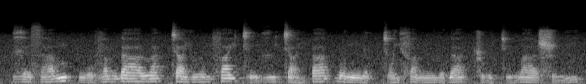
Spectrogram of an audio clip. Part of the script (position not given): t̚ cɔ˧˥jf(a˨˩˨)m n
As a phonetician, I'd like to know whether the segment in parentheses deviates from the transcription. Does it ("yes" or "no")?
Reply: yes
